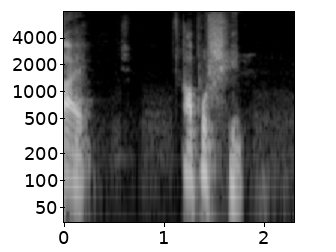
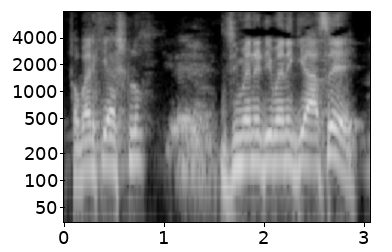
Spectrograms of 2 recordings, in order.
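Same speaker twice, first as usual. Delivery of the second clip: usual speaking voice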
